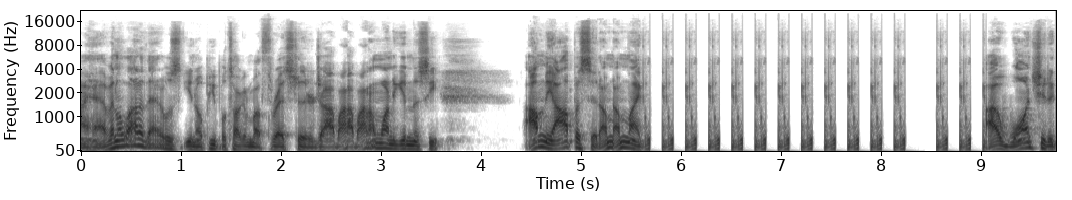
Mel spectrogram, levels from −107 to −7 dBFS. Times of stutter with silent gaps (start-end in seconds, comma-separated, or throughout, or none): 5.70-9.06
